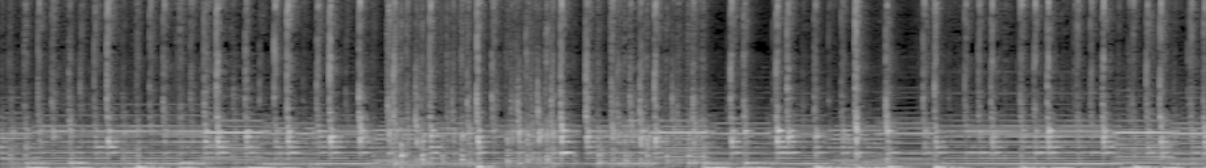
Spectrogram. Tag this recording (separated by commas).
playing tabla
